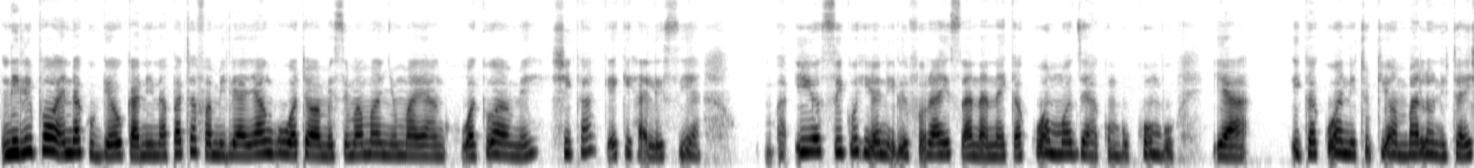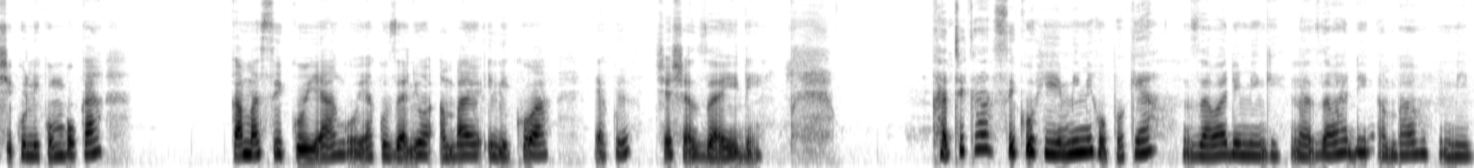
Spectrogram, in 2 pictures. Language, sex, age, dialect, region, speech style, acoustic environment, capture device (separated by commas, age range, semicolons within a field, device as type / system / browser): Swahili, female, 25-34, Kenya - Nairobi Sheng-influenced, Kenya, anxious, nature, mobile / Linux / Chrome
